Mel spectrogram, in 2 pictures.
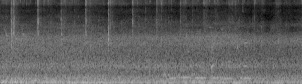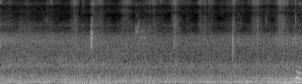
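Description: City street ambience: a steady low hum of distant traffic with scattered faint ticks.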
